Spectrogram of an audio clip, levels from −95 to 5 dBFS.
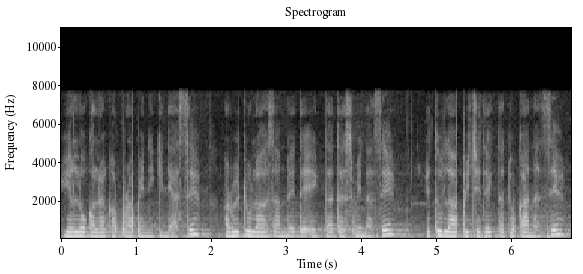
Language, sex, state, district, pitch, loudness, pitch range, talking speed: Nagamese, female, Nagaland, Dimapur, 200 Hz, -16 LUFS, 190-220 Hz, 195 wpm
